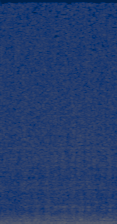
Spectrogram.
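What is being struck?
Nothing is struck.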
